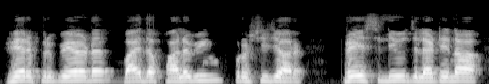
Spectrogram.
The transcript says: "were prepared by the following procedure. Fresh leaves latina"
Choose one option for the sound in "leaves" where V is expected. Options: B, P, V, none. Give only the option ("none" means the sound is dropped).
none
